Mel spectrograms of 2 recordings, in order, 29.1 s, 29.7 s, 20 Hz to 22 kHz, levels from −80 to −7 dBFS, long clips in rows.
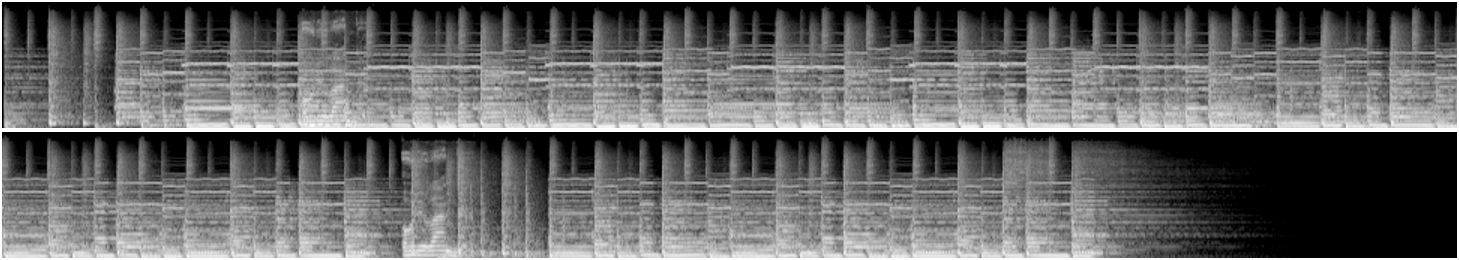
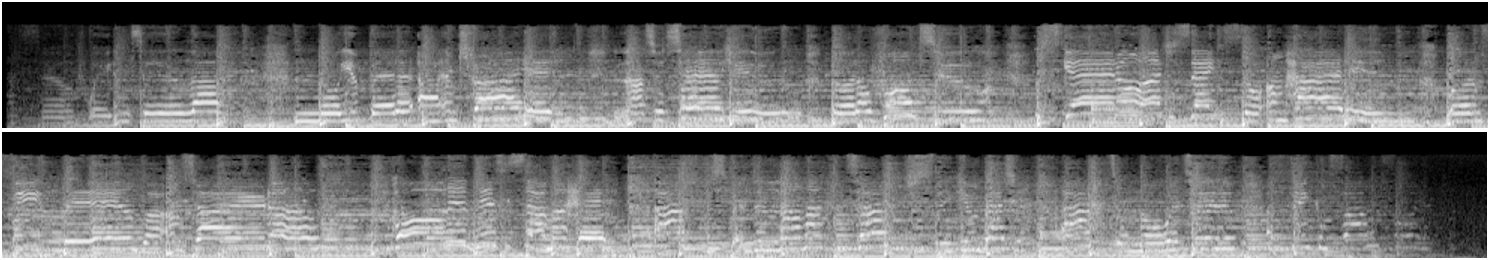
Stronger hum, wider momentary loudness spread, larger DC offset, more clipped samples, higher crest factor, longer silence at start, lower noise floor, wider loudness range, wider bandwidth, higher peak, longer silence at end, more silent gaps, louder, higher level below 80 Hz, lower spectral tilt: neither; about the same, 5 LU vs 6 LU; neither; neither; about the same, 16 dB vs 14 dB; second, 0 s vs 0.4 s; first, -87 dBFS vs -45 dBFS; about the same, 3 LU vs 2 LU; first, 17.5 kHz vs 11 kHz; about the same, 0 dBFS vs 0 dBFS; first, 3.15 s vs 0.6 s; neither; about the same, -16 LUFS vs -15 LUFS; about the same, -24 dBFS vs -28 dBFS; about the same, -5.5 dB/octave vs -5.5 dB/octave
